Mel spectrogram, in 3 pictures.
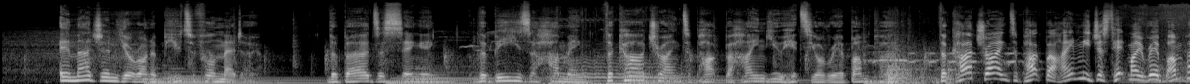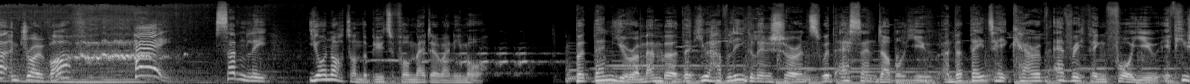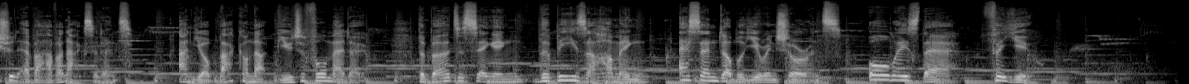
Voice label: EN Werbung Versicherung

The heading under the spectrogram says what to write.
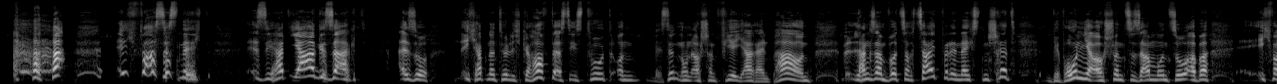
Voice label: Sprachproben Gluecklich

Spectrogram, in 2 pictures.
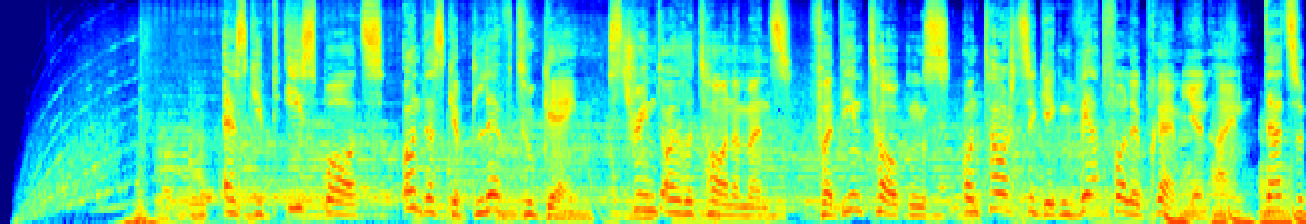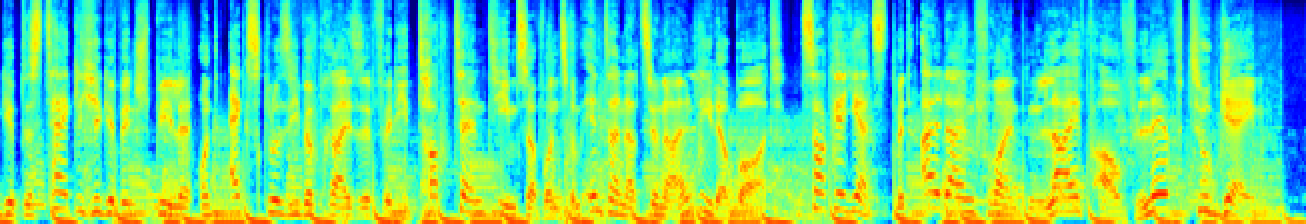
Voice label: DE Werbung Gamer

